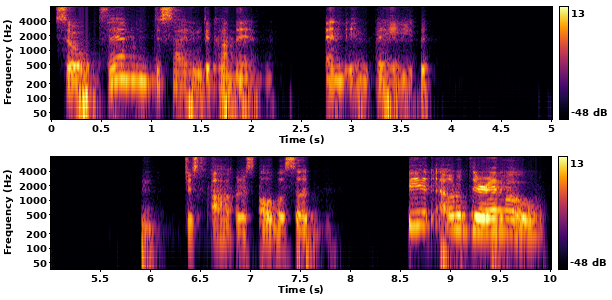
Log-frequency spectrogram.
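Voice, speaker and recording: A man gives casual reaction commentary at a slow, hesitant pace, thinking aloud. His pitch is lowish but moves around a lot. There is faint noise in the background. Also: huge pitch swings, rough recording. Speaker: reactor commenting on an audio drama.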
